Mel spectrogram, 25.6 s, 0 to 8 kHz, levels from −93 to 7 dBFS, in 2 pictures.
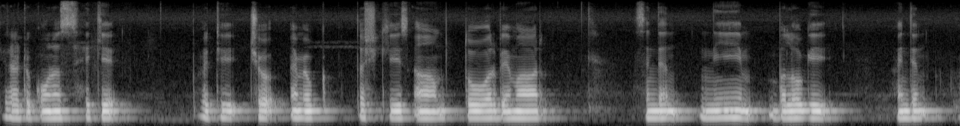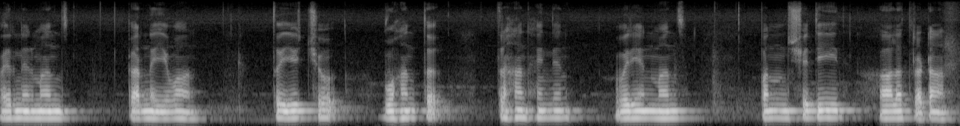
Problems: low volume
